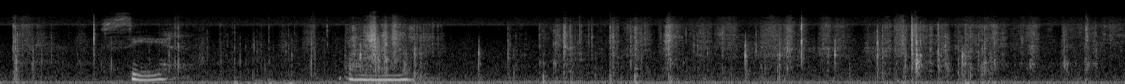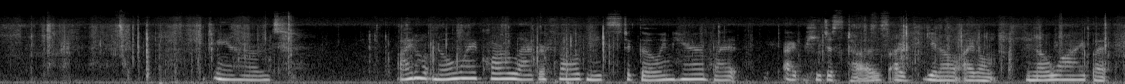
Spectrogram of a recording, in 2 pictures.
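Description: Paper rustles and crinkles as pages are handled and turned.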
